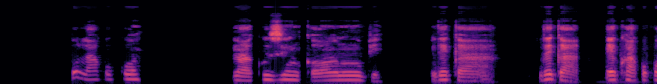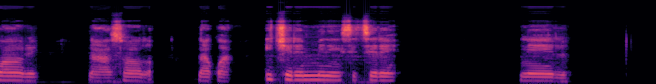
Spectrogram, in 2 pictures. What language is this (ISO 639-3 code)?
ibo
